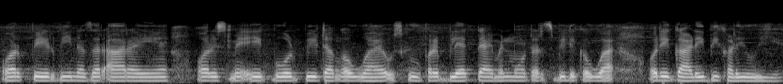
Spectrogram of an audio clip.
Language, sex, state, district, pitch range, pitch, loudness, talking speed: Hindi, female, Chhattisgarh, Bilaspur, 170-180 Hz, 175 Hz, -18 LUFS, 230 wpm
